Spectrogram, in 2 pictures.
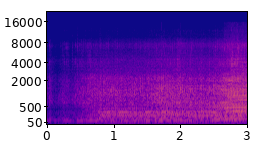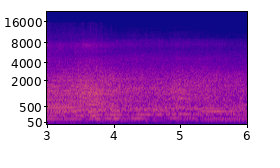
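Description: An '86 Camaro and a Chevy S10 launch in a drag race at a New Year Nationals event, engines building from a low rumble into a loud, roaring surge that holds to the end.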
